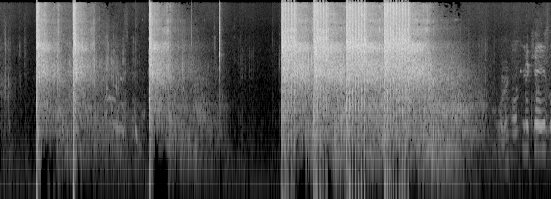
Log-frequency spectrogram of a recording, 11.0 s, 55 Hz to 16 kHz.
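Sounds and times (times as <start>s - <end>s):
suppressed rifle automatic bursts: 5.6s - 9.2s.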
